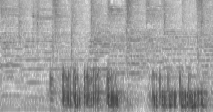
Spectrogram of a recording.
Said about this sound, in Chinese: 突然那奇怪的声音又响了起来，原来是一个小精灵睡着了，他在梦中偶尔打起响亮的呼噜，这就是茱莉亚听到的咕噜噜的声音。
